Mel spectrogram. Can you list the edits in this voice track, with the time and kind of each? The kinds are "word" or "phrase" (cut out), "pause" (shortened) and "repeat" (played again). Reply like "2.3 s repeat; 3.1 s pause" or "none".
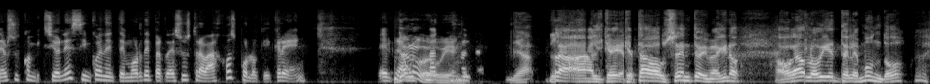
0.9 s word; 3.9 s word; 5.6 s word; 6.2 s word; 8.0 s word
